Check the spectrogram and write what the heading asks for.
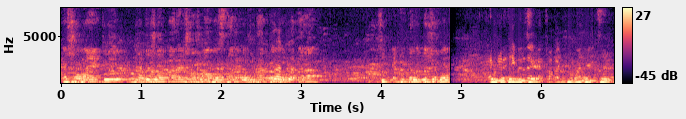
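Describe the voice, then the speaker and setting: A man with a Bangladeshi accent making formal public announcements at a ceremony over a loudspeaker. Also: high-pitched, flat delivery, fast. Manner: public-address delivery over an echoing loudspeaker. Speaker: event announcer. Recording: echoing loudspeaker, distant mic, noisy crowd.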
